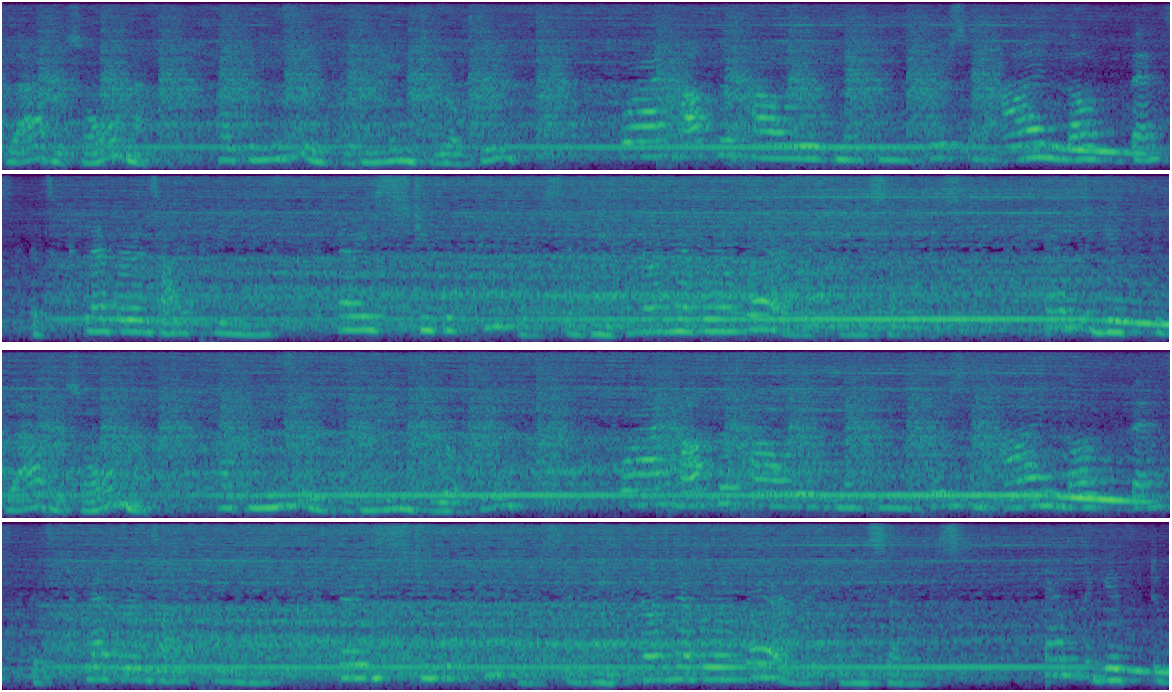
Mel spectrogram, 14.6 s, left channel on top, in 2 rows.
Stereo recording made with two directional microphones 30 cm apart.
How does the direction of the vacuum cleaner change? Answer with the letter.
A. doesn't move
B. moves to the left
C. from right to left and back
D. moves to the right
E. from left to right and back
B.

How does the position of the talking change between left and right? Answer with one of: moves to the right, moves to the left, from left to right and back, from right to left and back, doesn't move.
from right to left and back.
